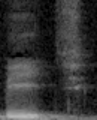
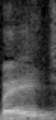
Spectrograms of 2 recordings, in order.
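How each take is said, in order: First: The vowel is a plain 'e'. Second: The vowel glides like 'ai'. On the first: "ए स्वर टूट कर ए में" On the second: "ए स्वर टूट कर ए में"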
